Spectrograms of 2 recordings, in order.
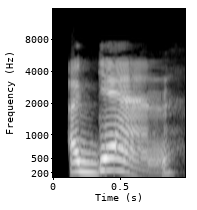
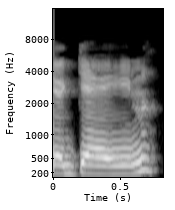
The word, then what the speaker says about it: again: get its long pronunciation so it really should be a gain but uh native speakers the way we've morphed language and changed things now the standard has become again let's do it again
